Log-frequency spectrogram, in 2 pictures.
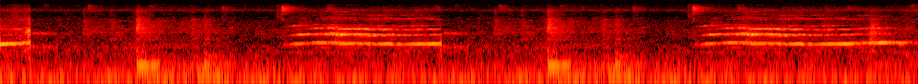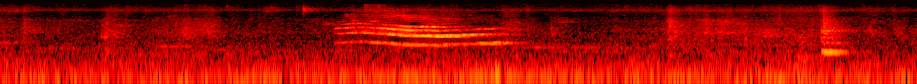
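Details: Domestic cat being bathed, unhappy and trying to climb out of the water: three long, drawn-out wailing meows with strong harmonics, each rising then falling, spaced about two seconds apart, with faint splashing between them.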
